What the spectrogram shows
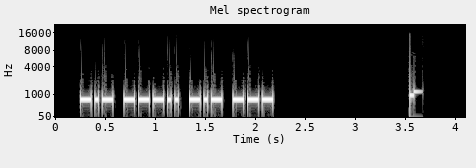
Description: Morse code, heard as a keyed tone, about 33 wpm, 700 Hz. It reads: K8KO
